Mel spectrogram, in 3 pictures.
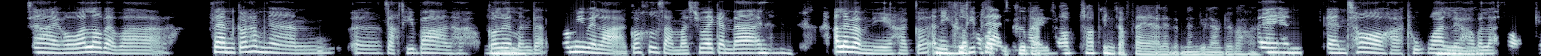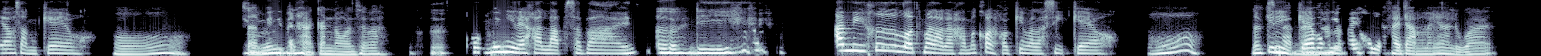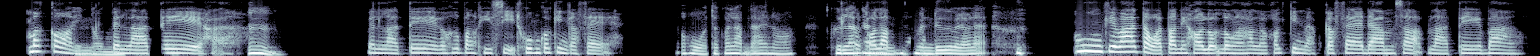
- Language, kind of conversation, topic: Thai, unstructured, คุณอยากเห็นตัวเองในอีก 5 ปีข้างหน้าเป็นอย่างไร?
- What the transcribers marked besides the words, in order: chuckle; in English: "แพลน"; chuckle; other background noise; giggle; chuckle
